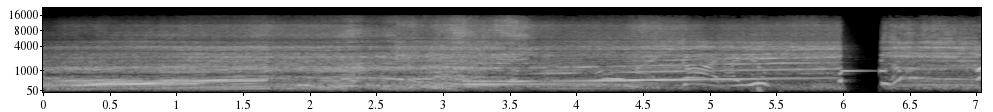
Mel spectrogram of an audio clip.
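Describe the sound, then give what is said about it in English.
A sports car engine revs loudly and continuously, its pitch climbing and dropping in repeated sweeps, with a brief abrupt cut near the end before the roar resumes. “And now, if this was a wine, I'm going to say, like, initially, we've got tones of E92 M3 or B7 RS4.”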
